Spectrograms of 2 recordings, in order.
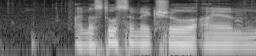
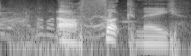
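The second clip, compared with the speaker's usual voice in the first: sudden loud shocked cry; startled outburst; 6 dB louder, much slower than usual. Real, not acted. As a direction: blurt it out in surprise. Sudden scare while sneaking past guards.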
